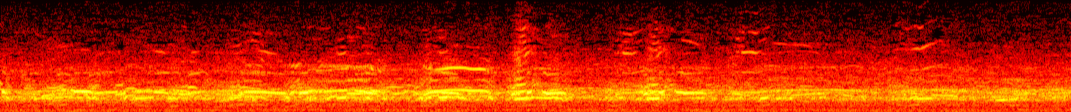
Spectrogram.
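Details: Massed gulls crying continuously, overlapping high, harsh squeals and wails forming a thick chorus that swells and dips every second or so.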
